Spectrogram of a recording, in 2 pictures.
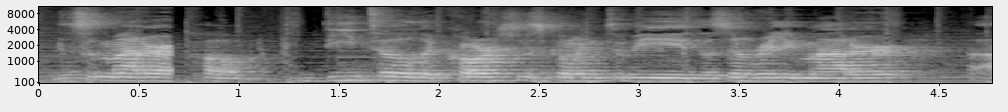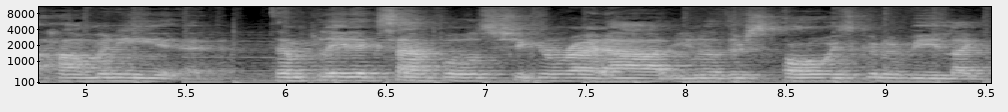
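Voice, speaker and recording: Man, mid-pitch, relaxed testimonial speaker, recorded from a distance in a reverberant room. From Miami. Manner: casual, reflective, frequent "right?" and "you know". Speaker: course student giving a testimonial. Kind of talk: testimonial interview. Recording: echoey room, distant mic, faint music.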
